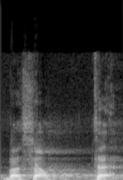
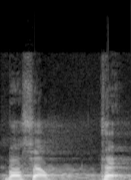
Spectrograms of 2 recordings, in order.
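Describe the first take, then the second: The two takes are said the same way.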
